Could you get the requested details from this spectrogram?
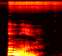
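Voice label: "emir", English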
